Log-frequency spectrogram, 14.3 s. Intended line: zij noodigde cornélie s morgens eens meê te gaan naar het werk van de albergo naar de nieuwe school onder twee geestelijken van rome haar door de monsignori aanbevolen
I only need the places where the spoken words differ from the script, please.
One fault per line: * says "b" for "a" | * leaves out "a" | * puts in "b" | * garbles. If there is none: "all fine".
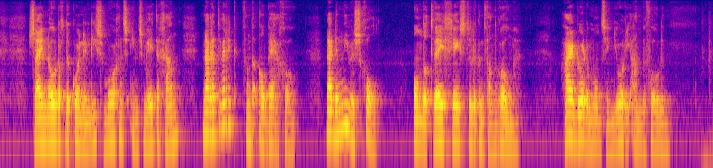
all fine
